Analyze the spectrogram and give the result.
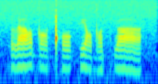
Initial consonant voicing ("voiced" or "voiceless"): voiced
